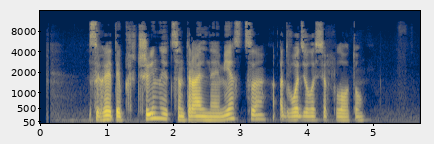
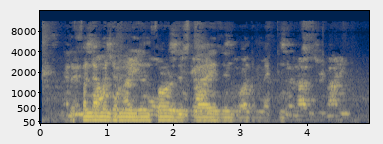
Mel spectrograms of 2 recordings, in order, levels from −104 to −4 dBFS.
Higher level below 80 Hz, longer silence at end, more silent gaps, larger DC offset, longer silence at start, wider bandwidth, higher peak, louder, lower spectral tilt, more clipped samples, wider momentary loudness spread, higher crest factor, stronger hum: second, -62 dBFS vs -54 dBFS; first, 0.85 s vs 0.3 s; neither; neither; first, 0.75 s vs 0.05 s; about the same, 11.5 kHz vs 11.5 kHz; first, 0 dBFS vs -6 dBFS; first, -21 LUFS vs -25 LUFS; second, -5 dB/octave vs -7 dB/octave; neither; second, 12 LU vs 16 LU; about the same, 22 dB vs 18 dB; neither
